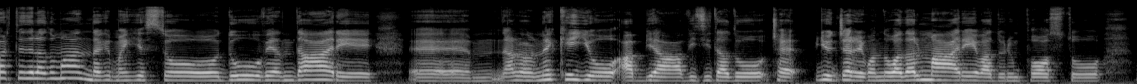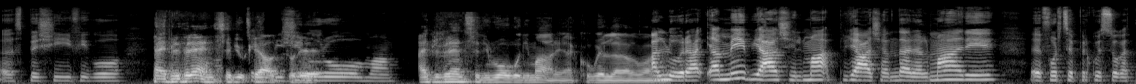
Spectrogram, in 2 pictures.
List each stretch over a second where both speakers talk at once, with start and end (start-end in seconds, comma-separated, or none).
12.9-14.7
